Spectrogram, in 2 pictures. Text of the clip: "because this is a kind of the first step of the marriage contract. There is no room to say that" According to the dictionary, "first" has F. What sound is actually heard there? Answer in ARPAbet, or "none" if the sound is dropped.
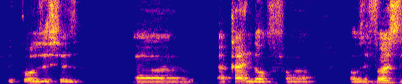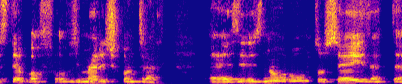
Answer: F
